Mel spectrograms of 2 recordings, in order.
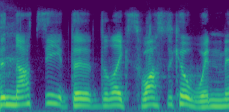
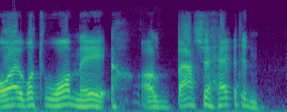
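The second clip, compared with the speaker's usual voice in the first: terrible, bad put-on British accent. Playing a bunch of angry British people, the speaker does a terrible British accent. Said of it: "all of our terrible British accents".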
